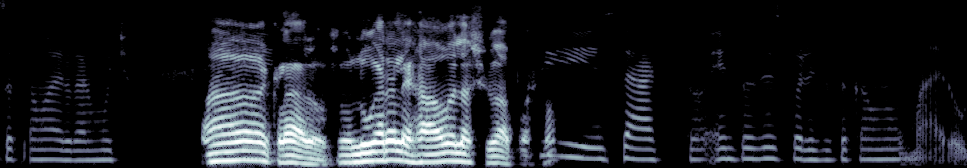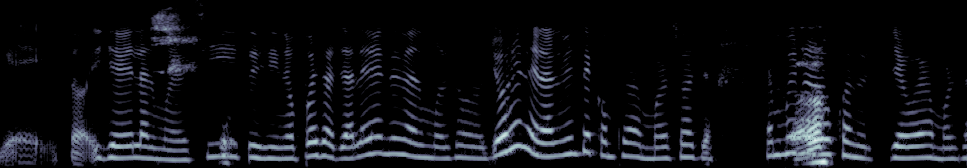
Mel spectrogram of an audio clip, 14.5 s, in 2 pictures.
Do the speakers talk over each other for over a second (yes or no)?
no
